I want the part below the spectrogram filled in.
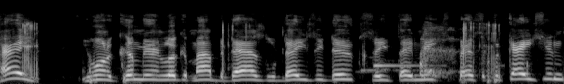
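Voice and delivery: high, mild calling-out voice. Voicing a character calling out to a guard: yelling to the guard. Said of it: "Bubba yells out to the guard".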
